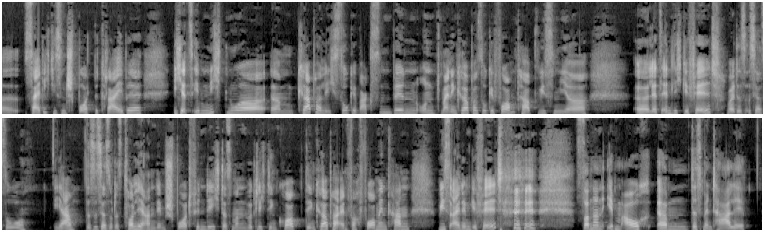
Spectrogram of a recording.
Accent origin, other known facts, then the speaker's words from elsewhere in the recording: Augsburg, Bavaria, Germany; Und ich komme aus Augsburg.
